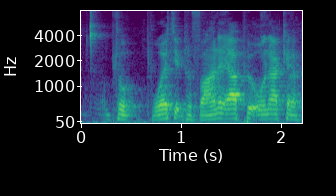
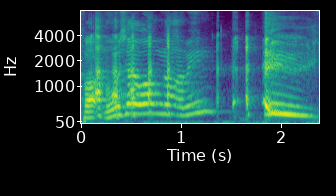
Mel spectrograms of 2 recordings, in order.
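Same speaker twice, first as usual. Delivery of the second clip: loud, laughing incredulity; cracking up while complaining at volume; laughing rant; 8 semitones higher, 10 dB louder than usual. Real, not acted. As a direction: rant loudly through real laughter.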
